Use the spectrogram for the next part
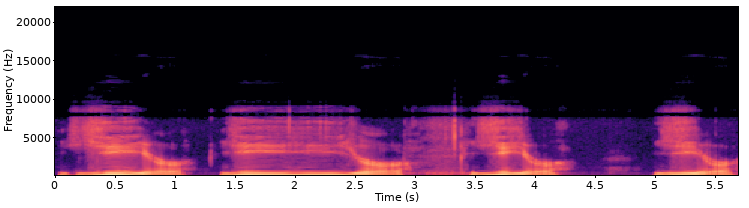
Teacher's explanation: tongue is in a Y position, which is the same as an E position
